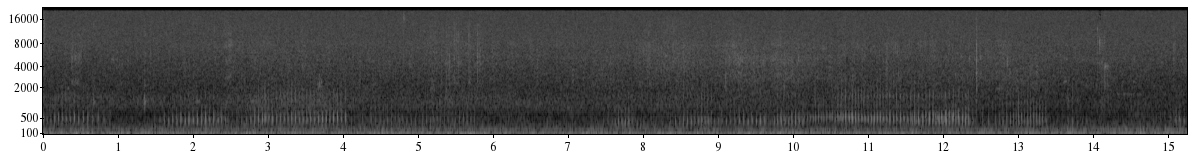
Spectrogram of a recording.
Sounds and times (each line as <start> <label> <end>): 0.0 common toads 5.8
0.0 common frogs 6.0
7.2 common frogs 15.2
7.4 common toads 14.4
